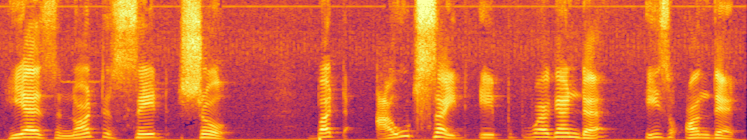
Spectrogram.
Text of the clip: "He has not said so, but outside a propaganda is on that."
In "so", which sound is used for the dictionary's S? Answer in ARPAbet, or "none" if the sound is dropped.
SH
